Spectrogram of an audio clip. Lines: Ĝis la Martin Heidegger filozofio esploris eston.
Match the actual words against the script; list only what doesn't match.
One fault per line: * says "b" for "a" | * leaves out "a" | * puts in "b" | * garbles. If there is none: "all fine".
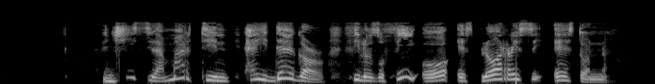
all fine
